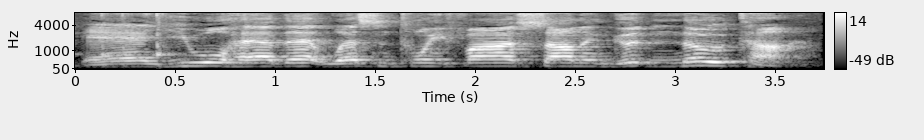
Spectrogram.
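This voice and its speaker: A man's voice: high voice, normal speed, over music. Chatty male drum teacher, roomy. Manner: relaxed, chatty, scatting drum patterns aloud. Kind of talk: casual video lesson. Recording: roomy with drumming behind. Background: drumming.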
